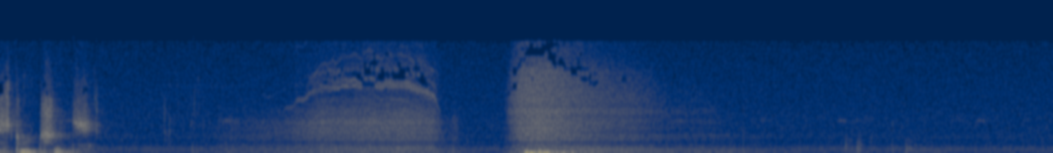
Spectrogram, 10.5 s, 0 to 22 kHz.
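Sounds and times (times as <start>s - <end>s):
deep breathing: 2.2s - 7.7s.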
